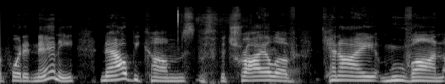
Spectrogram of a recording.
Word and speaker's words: Triet: actually think that uh the tri is how we say it right is you say Justin Tri okay she did a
